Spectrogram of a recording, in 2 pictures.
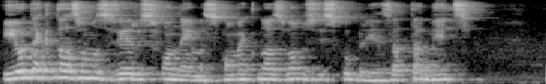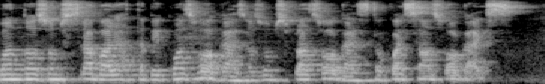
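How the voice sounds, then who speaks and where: A man from Northeast Brazil with a Northeastern Brazilian accent, teaching a Portuguese grammar video lesson and spelling out letters slowly with small self-corrections. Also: sits high, a bit bright, echoey room, a little hiss or hum.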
